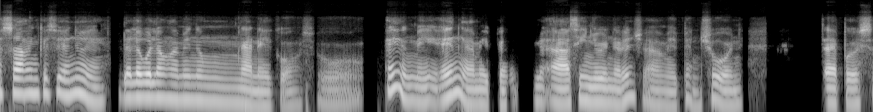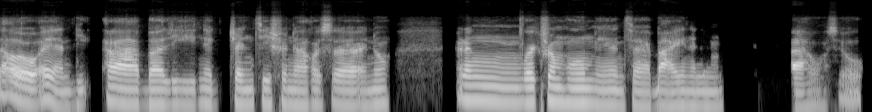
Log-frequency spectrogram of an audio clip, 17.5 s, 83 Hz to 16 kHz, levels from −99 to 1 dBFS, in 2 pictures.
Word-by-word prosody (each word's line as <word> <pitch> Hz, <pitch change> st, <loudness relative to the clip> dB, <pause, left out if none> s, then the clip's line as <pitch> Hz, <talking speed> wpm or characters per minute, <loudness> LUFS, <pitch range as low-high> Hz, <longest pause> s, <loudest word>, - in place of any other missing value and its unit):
sa'kin 200 Hz, 0 st, +5 dB
kasi 200 Hz, 0 st, -1 dB
ano, 195 Hz, +3 st, +1 dB
eh, 135 Hz, -2 st, -3 dB, 0.2 s
dalawa 165 Hz, 0 st, +5 dB
lang 165 Hz, -1 st, +2 dB
kami 150 Hz, -1 st, -1 dB
ng 135 Hz, -2 st, -4 dB
nanay 110 Hz, -3 st, +2 dB
ko 115 Hz, +2 st, -9 dB
so -, -, -16 dB, 0.6 s
ayun, 225 Hz, -, +1 dB
eh, 135 Hz, -1 st, -2 dB
ayun 180 Hz, +8 st, +4 dB
nga -, -, +2 dB
may, 120 Hz, -1 st, -1 dB
per 115 Hz, -, -6 dB, 0.5 s
ah, 125 Hz, -2 st, +7 dB
senior 135 Hz, -1 st, +1 dB
na 125 Hz, +1 st, -1 dB
rin 160 Hz, -, 0 dB
siya 120 Hz, -8 st, -5 dB
may 110 Hz, -1 st, -6 dB
pensyon. 120 Hz, -3 st, -4 dB, 0.8 s
Tapos 125 Hz, -1 st, +2 dB
ako, 125 Hz, -2 st, +5 dB
ayan 125 Hz, -8 st, +1 dB
'di 115 Hz, +2 st, -9 dB, 0.2 s
ah, 125 Hz, -3 st, +6 dB
bale 120 Hz, 0 st, -1 dB
nag 120 Hz, -2 st, -6 dB
transition 120 Hz, 0 st, -2 dB
na 115 Hz, -1 st, 0 dB
ako -, -, -2 dB
sa 115 Hz, -2 st, +1 dB
ano, 120 Hz, +2 st, -4 dB, 0.7 s
parang 150 Hz, -1 st, +1 dB, 0.4 s
work 135 Hz, 0 st, +2 dB
from 135 Hz, -3 st, +2 dB
home, 130 Hz, -1 st, +1 dB
ayan 115 Hz, -1 st, -2 dB
sa 110 Hz, -2 st, -3 dB
bahay 115 Hz, 0 st, +1 dB
na 110 Hz, -, -4 dB
lang 110 Hz, 0 st, -6 dB, 0.5 s
nagtrabaho 105 Hz, +1 st, -2 dB
so -, -, -8 dB
125 Hz, 160 wpm, -23 LUFS, 115-145 Hz, 0.8 s, ah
